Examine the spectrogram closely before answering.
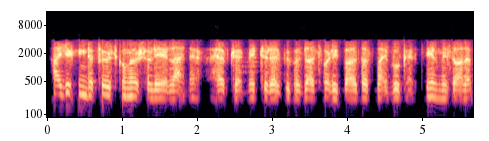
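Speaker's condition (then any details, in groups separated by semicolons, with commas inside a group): Parkinson's disease; practices 1 hour)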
